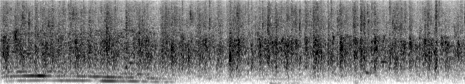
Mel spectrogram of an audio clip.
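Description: An audience claps steadily in a dense, sustained round of applause that stays loud throughout, with a voice briefly audible at the start beneath the clapping. The applause thanks the person who has been helping with the microphone all night.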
